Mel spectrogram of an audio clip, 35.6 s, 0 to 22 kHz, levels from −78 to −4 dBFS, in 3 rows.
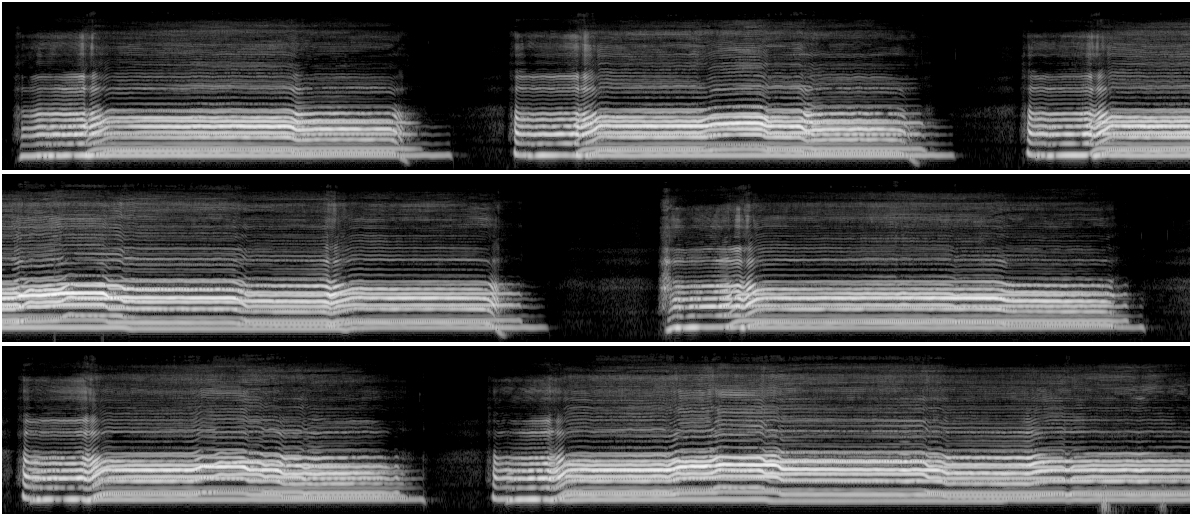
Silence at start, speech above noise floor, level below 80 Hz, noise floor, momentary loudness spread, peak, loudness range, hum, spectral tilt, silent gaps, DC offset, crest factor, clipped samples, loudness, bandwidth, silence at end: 0.2 s; 44 dB; -72 dBFS; -62 dBFS; 12 LU; 0 dBFS; 7 LU; none; -2.5 dB/octave; none; under 0.1%; 14 dB; under 0.1%; -14 LUFS; 17 kHz; 0 s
